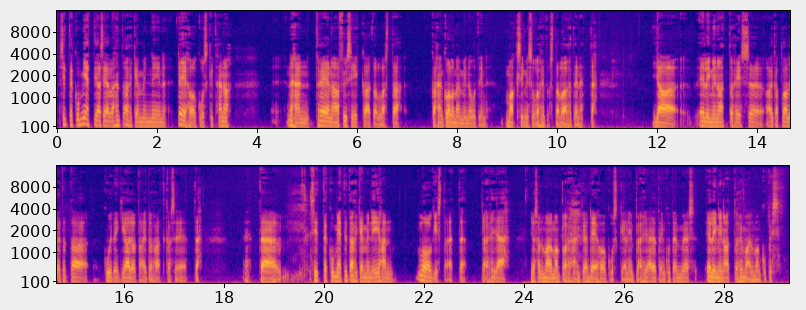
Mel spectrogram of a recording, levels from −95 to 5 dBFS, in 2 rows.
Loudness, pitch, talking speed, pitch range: -20 LUFS, 120 Hz, 110 wpm, 110-135 Hz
